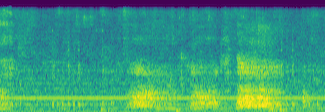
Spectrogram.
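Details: Seven-week-old Newfoundland puppies, brothers Huck and Sawyer, wrestling each other for fun; three short gravelly growls rise out of a quiet, humming room, each under a second long.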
